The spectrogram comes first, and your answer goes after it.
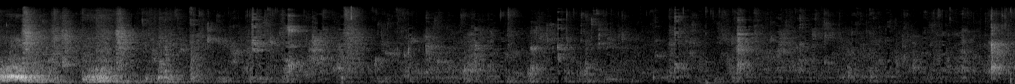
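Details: Six-week-old Weimaraner puppies, getting chicken wings for the first time, make brief, high whimpers and yips, strongest at the start, amid scattered household clattering and rustling.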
